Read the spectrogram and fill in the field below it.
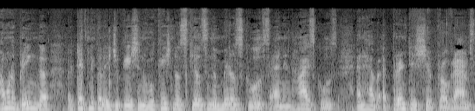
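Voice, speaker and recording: Somewhat breathy, a man speaks at a fairly high pitch and fairly quick pace, with ordinary pitch variation. His tone is dark and mellow, over light background noise. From India. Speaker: political candidate; candidate. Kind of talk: radio interview. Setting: radio studio. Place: studio. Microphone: studio mic.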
